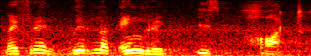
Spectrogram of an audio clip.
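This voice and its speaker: A man's voice: a little high, measured pace, pitched below the performer's own voice, natural voice, poor audio. A man on stage voicing an emotional local, pleading and repeating himself with hesitant fillers. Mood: earnest. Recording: live stage recording with crowd noise.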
